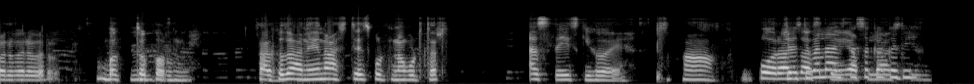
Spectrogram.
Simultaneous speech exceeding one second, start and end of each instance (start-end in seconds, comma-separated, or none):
7.8-9.2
